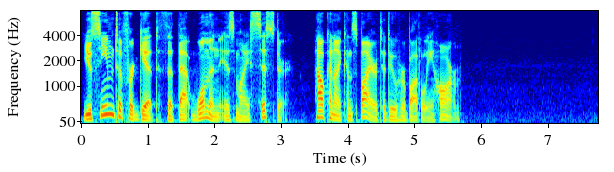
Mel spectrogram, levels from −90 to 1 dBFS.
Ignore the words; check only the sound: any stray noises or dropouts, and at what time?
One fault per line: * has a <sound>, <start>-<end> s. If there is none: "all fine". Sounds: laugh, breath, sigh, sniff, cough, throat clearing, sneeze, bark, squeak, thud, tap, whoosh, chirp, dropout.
all fine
